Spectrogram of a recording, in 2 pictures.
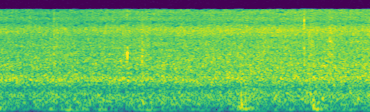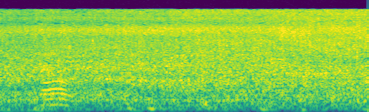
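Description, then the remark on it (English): Bright Angel Creek rushes steadily under a little silver bridge, a dense, unbroken roar of flowing water. A faint voice briefly surfaces midway beneath the constant wash. “Okay, so now we're going across the little silver bridge that crosses Bright Angel Creek to the north.”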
